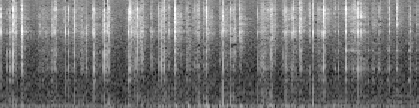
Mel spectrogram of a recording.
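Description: Long nails tap quickly on the beak of a small, solid, polished dark wood toucan carving held in the hand. The result is a dense run of rapid, dry clicks with bright, high tones and a soft low thump beneath them, each tap dying away almost at once.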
